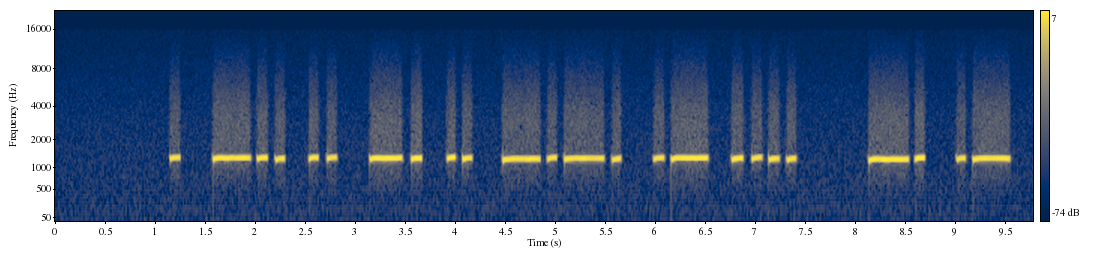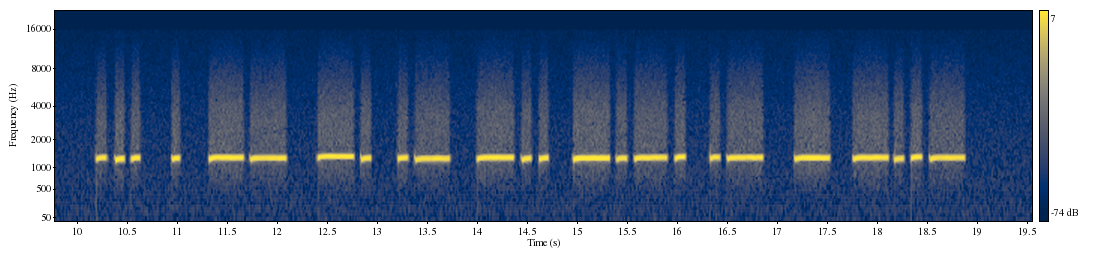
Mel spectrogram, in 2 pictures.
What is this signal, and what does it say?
Morse code (Russian alphabet), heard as a whistle, hand-sent with a straight key, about 14 wpm. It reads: ЕДИНИЦАХ НА СЕМНАДЦАТЬ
